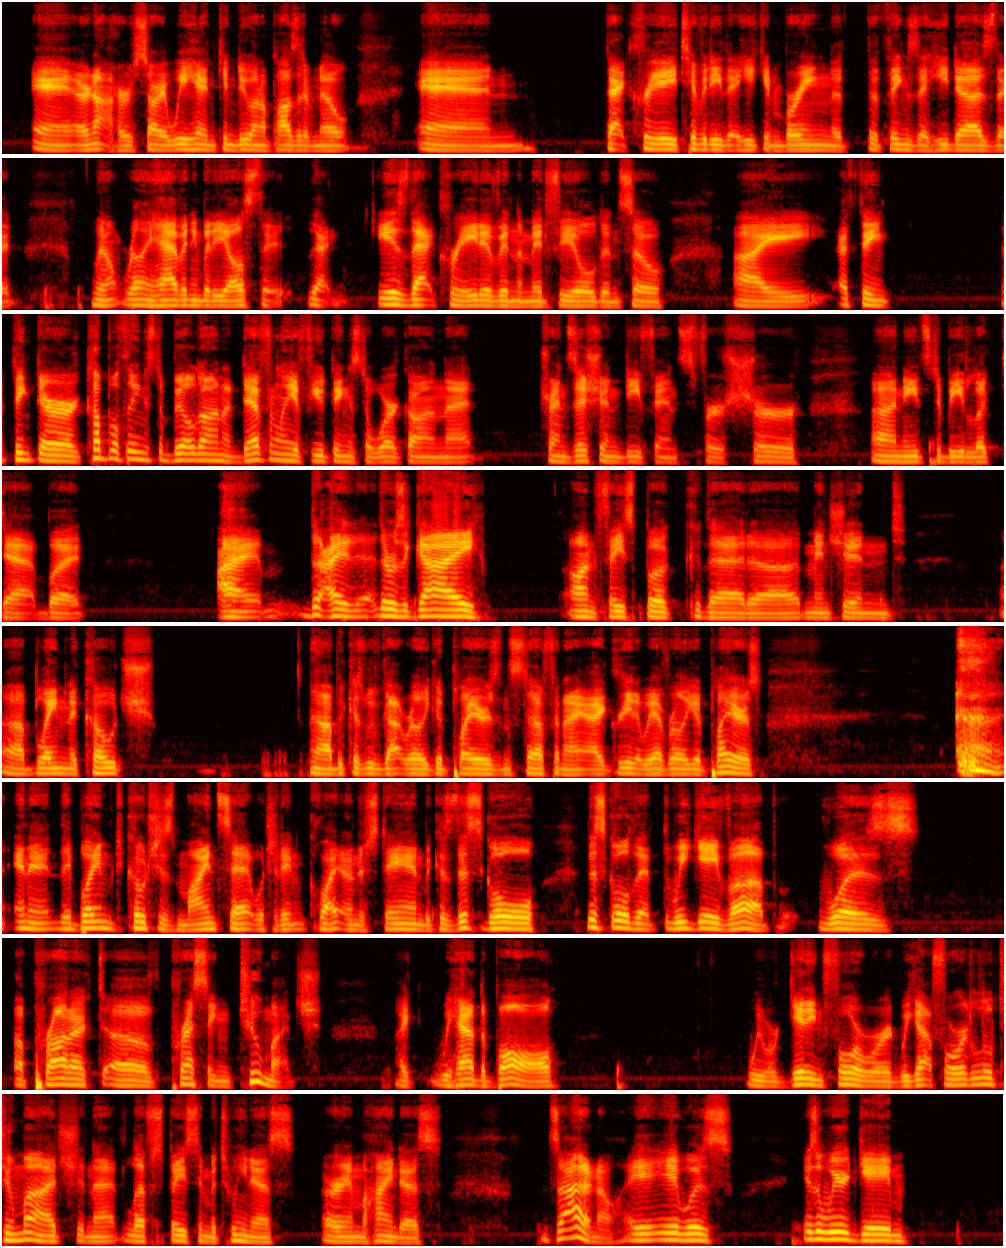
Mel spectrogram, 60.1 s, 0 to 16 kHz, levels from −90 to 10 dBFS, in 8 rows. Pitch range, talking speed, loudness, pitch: 115-140 Hz, 175 wpm, -24 LUFS, 125 Hz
